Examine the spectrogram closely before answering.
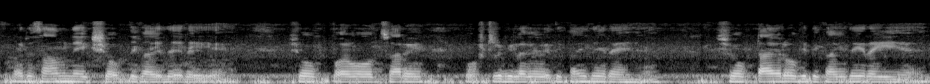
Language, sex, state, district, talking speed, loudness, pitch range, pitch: Hindi, male, Haryana, Rohtak, 175 wpm, -14 LUFS, 115-130 Hz, 120 Hz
